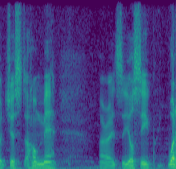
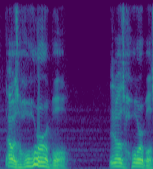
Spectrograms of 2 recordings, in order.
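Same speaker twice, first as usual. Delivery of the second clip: higher-pitched, emphatic dismay; exasperated complaint; 8 semitones higher, 4 dB louder than usual. Real, not acted. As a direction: lean hard on "horrible" in frustration. Complaining about losing to lag.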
